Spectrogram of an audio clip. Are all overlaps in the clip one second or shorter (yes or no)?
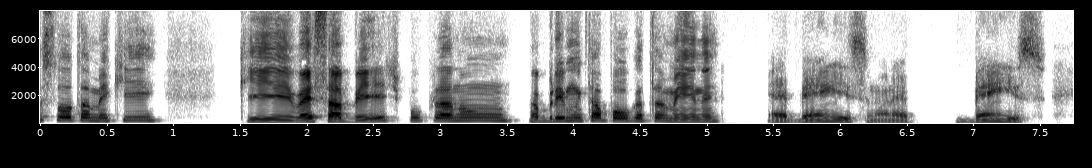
yes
